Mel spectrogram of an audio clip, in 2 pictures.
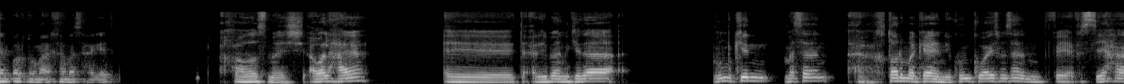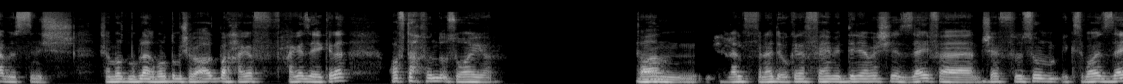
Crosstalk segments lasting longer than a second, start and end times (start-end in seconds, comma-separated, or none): none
